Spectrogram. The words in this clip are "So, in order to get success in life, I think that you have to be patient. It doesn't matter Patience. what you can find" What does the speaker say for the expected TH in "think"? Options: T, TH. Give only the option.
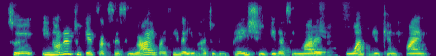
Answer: TH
